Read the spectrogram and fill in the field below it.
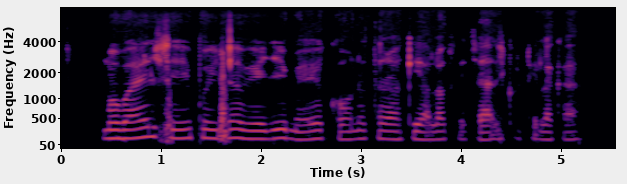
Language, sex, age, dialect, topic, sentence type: Bhojpuri, female, 18-24, Southern / Standard, banking, question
